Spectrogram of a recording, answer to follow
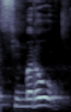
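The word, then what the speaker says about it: ਸਿਮਰਹੁ: बेनती साझी की सी, जदों किरियावाची शब्द हाहे अखर के पैर में औंकड़ की मात्रा लगी होवे ते औंकड़ की जिहड़ी मात्रा है वो अपने तो पहले अखर के उपर होड़े की मात्रा वांग उच्चारण होंदी है। हाहा अखर जिहड़ा है वो रारे अखर दे नाल मिल के मिलवी सुर विच उच्चारण होएगा। तो पाठ उच्चारण करांगे सिमरो, सिमरो सोई नाम प्रधान, तित नाम रसिक नानक।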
